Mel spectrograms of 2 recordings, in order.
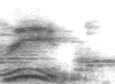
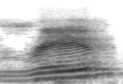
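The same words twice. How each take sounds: First: The word rhymes with 'need'. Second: The word rhymes with 'bed'. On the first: It is the present tense. The speaker calls it wrong. "esta no puede ser read" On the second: It is the past tense. The speaker calls it right. "the pronunciations of this bird in the past is read"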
